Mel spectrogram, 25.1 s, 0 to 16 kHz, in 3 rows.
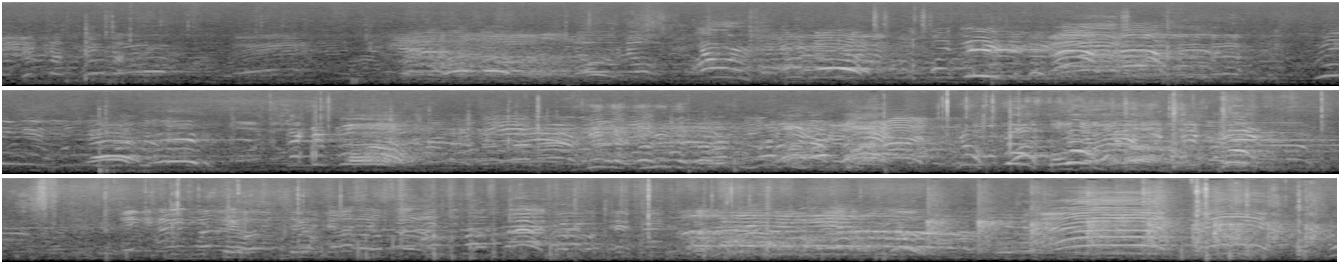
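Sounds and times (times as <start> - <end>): voices shouting and calling out: 0.0 - 25.0.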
